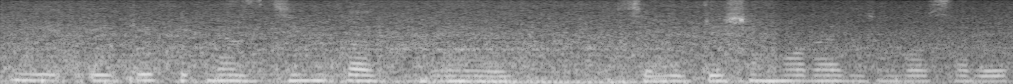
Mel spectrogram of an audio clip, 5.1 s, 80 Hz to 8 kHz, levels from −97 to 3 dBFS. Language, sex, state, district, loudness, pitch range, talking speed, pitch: Hindi, female, Bihar, Katihar, -17 LUFS, 180-200 Hz, 155 wpm, 185 Hz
